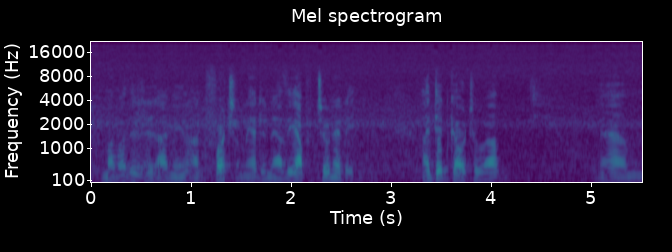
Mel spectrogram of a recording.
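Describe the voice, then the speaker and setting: A man with a German accent has a fairly low pitch and a dark, mellow tone. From Germany. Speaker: Holocaust survivor. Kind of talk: testimony. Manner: halting.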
